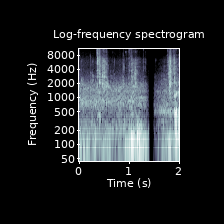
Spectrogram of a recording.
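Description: A few faint clicks and rustling handling noises. The sound drops out completely for a moment about a second and a half in, and then a man's voice starts near the end.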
